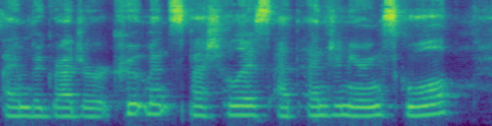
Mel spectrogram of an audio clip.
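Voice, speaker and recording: Her medium-pitched voice has a dark, mellow tone, and this woman speaks in a monotone, flat way. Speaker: university graduate recruiter. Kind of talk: presentation. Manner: hesitant with frequent fillers.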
